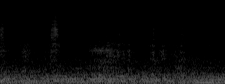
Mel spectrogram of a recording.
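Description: Felt-tip marker writing figures on paper: a few faint, short scratching strokes.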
